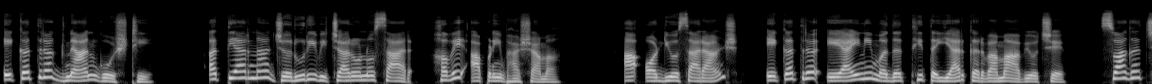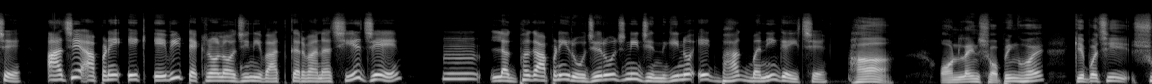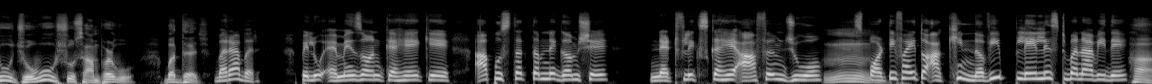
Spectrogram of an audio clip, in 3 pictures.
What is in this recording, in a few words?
Gujrati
